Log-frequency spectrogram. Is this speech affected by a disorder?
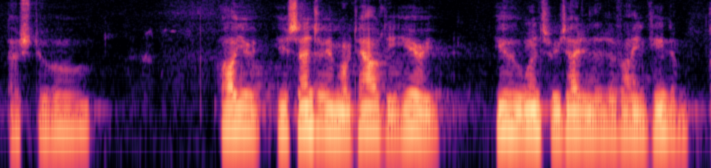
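Yes: Parkinson's; tremor.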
